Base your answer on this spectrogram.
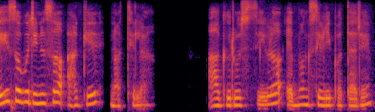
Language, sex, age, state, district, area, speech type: Odia, female, 18-30, Odisha, Bhadrak, rural, spontaneous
